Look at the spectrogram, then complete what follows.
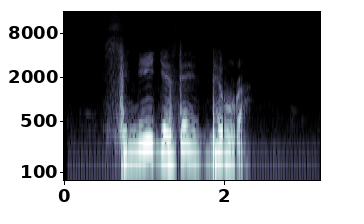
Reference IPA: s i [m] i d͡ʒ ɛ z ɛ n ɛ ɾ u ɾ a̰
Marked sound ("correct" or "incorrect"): incorrect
